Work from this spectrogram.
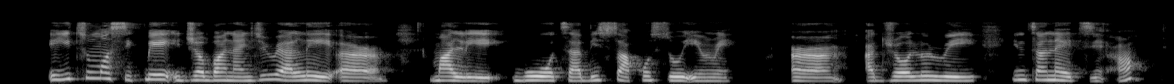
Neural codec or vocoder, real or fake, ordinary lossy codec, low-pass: codec, 16 kHz, 4 kbps, X-Codec, WavLM features, trained on Multilingual LibriSpeech; fake; none; 7.2 kHz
